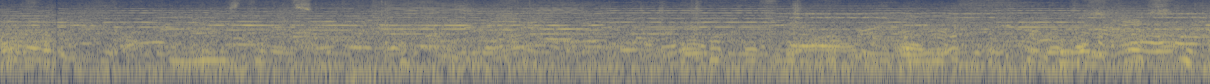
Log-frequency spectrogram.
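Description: Highland bagpipes playing in the background, their steady drone held throughout, with people talking over them.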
